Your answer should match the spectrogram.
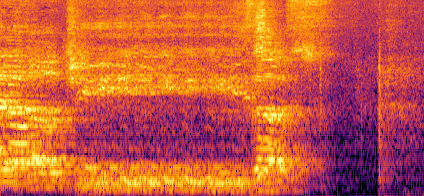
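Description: Three voices, a man and two women, singing a gospel hymn a cappella in harmony. The held phrase fades away about three seconds in, leaving a short pause with a small click near the end.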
